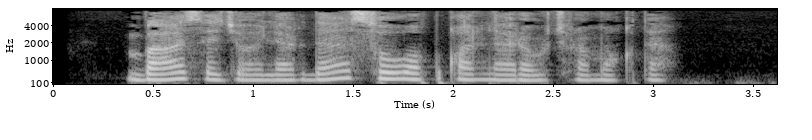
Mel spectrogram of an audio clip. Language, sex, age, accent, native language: Uzbek, female, 18-24, Sirdaryo, Uzbek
